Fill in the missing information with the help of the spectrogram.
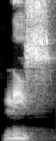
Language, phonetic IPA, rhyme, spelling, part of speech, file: Russian, [lʲis], -is, лис, noun, Ru-лис.ogg
- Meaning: 1. male fox (Vulpes vulpes) 2. genitive/accusative plural of лиса́ (lisá)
